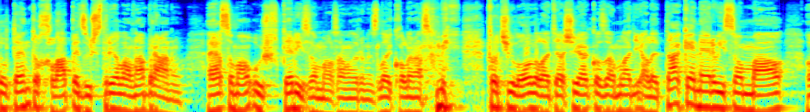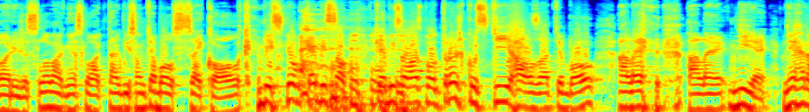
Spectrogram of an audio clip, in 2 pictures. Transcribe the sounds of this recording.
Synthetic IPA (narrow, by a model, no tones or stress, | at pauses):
ilt̪ɛnt̪ɔxlapɛd͡zuʃst̪ɾɪɛlalnabɾaːnu | ajasɔmːaluʃft̪ɛd̪isɔmːalsamɔzɾɛɪmɛzlɛːkɔlɛnasḁmit̪ɔt͡ʃilɔɔʋɛlacaʃɪɛakɔzamlaɟialɛt̪akɛːnɛɾʋisɔmːal | ɦɔʋɔɾiːmʒɛslɔʋaːɡɲɛslɔʋaːkt̪aɡ̚bisɔmcabɔlsɛkɔlkɛbismkɛbisɔmkɛbisɔmaspɔɲt̪ɾɔʃkusciːɦalzacɛbɔʊ | alɛalɛɲɪɛ | ɲɛɦɾa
